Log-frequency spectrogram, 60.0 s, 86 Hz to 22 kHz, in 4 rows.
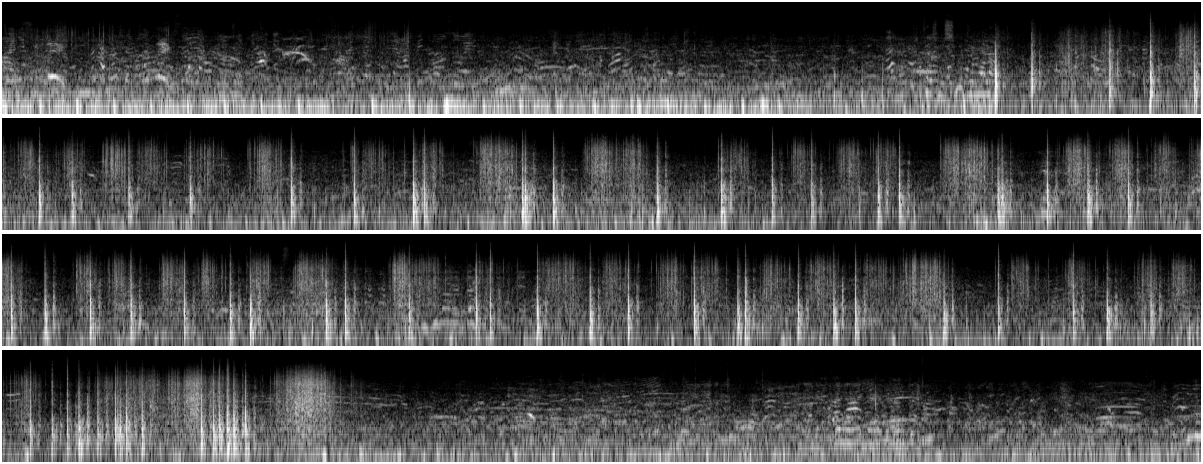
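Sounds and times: fireworks bangs: 12.3 - 49.6.

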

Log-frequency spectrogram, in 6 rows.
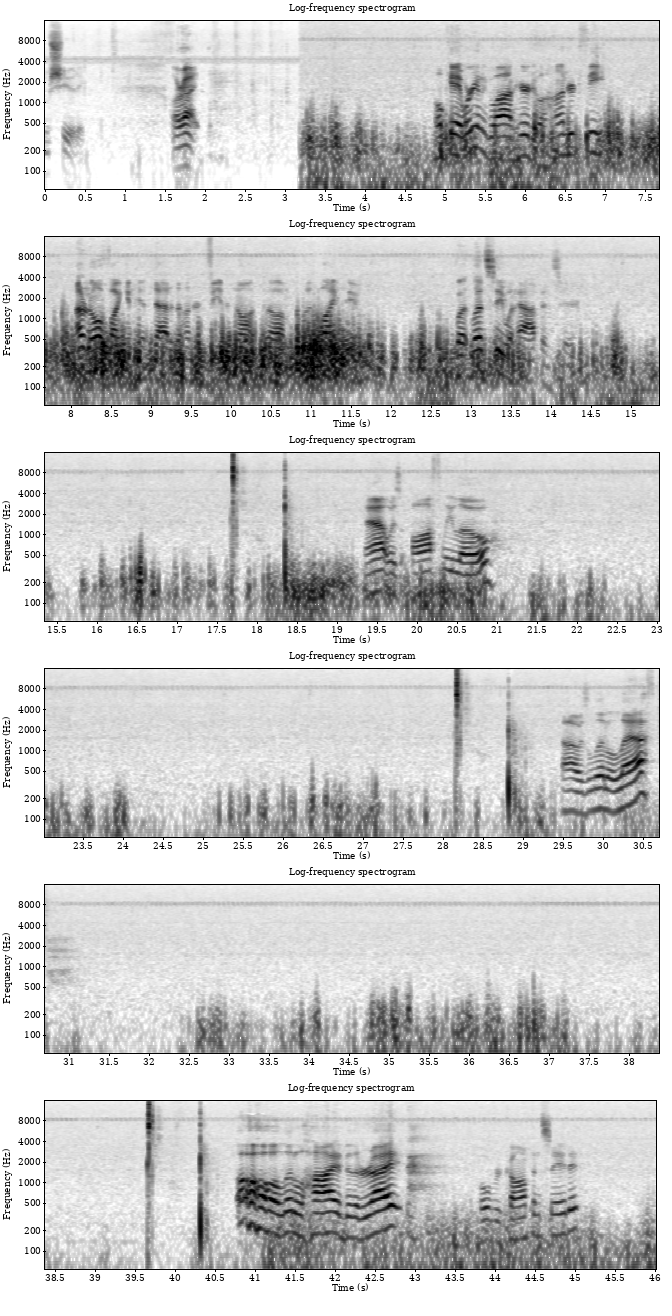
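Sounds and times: light wind: 0.0 - 46.0
slingshot crack: 17.6 - 18.7, 28.1 - 29.3, 39.6 - 40.8.

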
